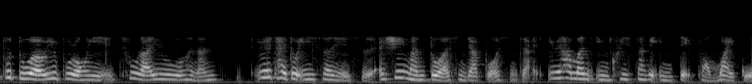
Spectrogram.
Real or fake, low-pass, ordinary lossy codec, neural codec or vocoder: real; 3.6 kHz; none; none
